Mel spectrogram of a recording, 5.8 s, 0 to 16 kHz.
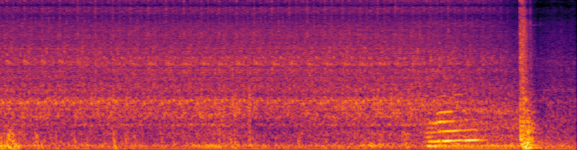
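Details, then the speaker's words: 2000 Ford Excursion XLT 7.3L Powerstroke diesel 4WD, heard at the exhaust: even steady idle clatter with regular low beat, no misses or odd knocks; no smoke or blow-by; healthy idle. "Come back here so you can hear the exhaust. No smoke, no blow by, no rust, none of that, guys."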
